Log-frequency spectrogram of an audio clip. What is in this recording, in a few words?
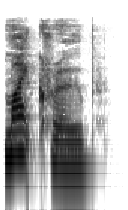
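"microbe", British English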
